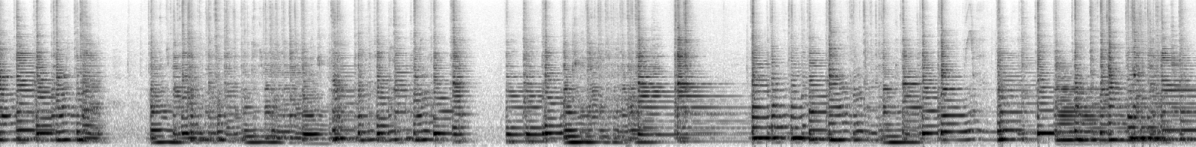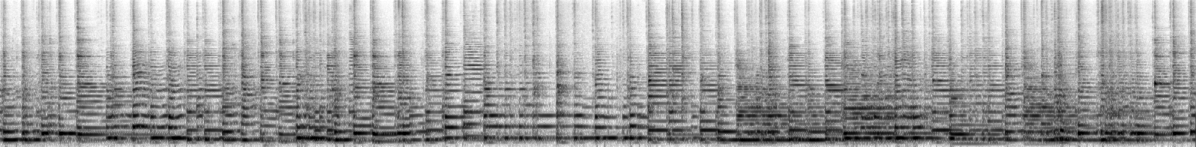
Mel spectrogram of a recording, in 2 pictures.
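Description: Egyptian oud played solo with a plectrum: a stream of plucked melodic phrases in a samai, with a few short pauses between phrases in the first ten seconds.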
